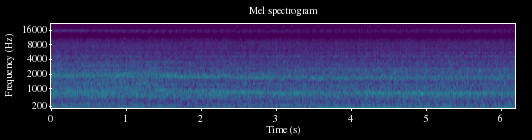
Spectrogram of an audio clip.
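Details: 2018 Jeep Wrangler JL, 2.0L turbo, after replacing the timing chain tensioner to cure a rattle on cold startup: steady, even idle hum with no rattle or tapping from the front of the engine, timing chain quiet.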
